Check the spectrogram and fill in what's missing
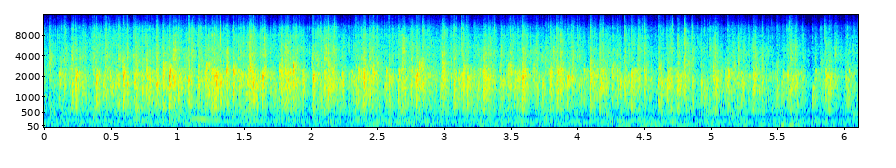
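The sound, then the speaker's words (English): Sustained audience applause for a panel, many hands clapping in a dense, steady wash of bright noise that holds fairly even in loudness for about six seconds, with no voices standing out. “I think for now, if we could give our panel a round of applause, that'd be great.”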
